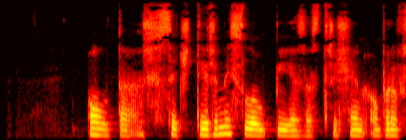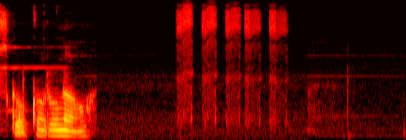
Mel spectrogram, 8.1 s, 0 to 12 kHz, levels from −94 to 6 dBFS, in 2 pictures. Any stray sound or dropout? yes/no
yes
